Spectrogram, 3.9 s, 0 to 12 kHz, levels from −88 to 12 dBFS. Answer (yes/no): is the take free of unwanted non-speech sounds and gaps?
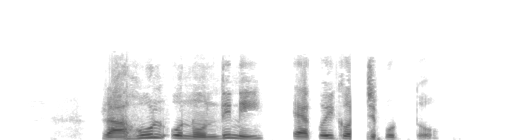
no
